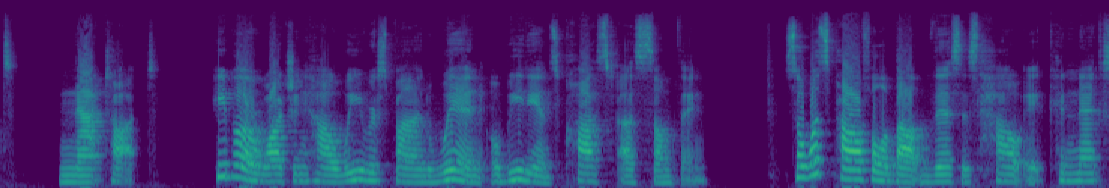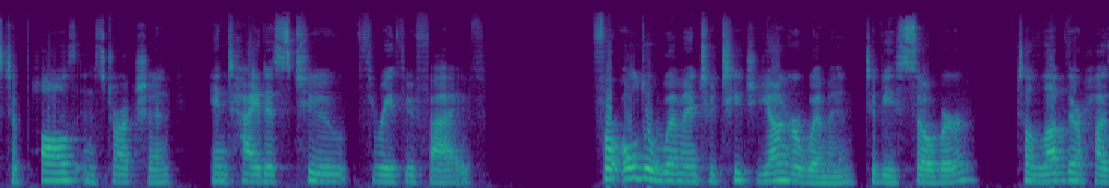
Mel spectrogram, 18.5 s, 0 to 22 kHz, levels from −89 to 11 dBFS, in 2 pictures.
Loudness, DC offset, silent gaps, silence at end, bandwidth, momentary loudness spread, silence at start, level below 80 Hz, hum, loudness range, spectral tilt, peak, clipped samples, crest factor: -32 LUFS; under 0.1%; 1.63-1.77 s, 6.34-6.38 s, 13.87-14.16 s; 0 s; 16.5 kHz; 12 LU; 0.05 s; -68 dBFS; none; 5 LU; -4.5 dB/octave; -18 dBFS; under 0.1%; 14 dB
